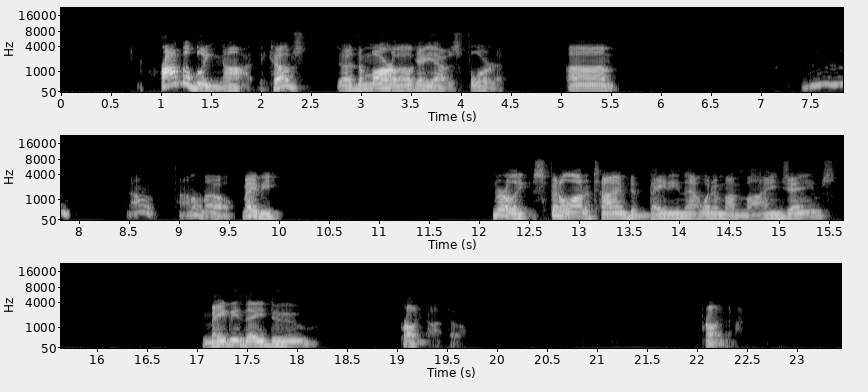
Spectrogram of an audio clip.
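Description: An older man talks calmly into a microphone in bursts with pauses, as if over an online call.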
